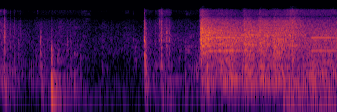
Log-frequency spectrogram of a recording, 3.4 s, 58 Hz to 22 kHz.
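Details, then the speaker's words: Mechanically totaled Mazda 6, sat for a while, started indoors: few clicks and clunks, then catches and settles into an even steady run without knocks; sounds healthy, though a check engine light comes on. "see it starts right up, it runs. We are greeted with a check engine light there. And it actually sounds pretty healthy."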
